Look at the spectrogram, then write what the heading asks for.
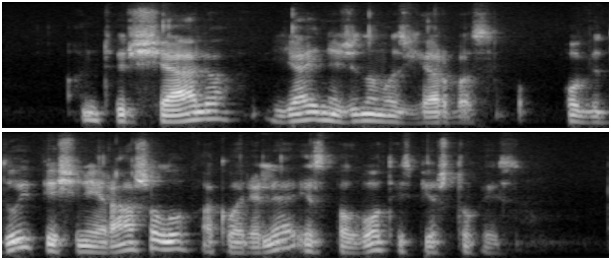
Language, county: Lithuanian, Klaipėda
